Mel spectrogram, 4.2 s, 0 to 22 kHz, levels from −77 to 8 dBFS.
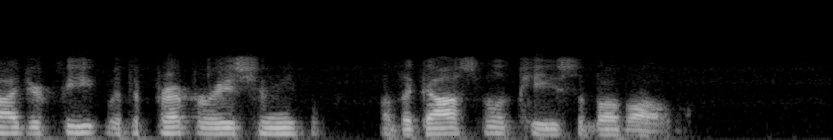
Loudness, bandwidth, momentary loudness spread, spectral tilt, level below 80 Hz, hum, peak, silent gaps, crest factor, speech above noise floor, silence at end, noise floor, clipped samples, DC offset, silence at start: -21 LUFS; 5 kHz; 10 LU; -12 dB/octave; -46 dBFS; none; -2 dBFS; none; 20 dB; 43 dB; 0.8 s; -63 dBFS; under 0.1%; under 0.1%; 0 s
